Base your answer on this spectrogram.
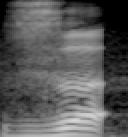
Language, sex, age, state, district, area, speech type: Kashmiri, male, 18-30, Jammu and Kashmir, Kulgam, rural, read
